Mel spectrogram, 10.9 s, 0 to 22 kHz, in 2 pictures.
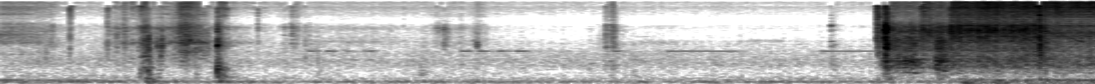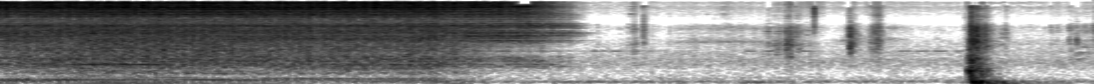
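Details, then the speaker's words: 2002 Honda CR-V with no-start, one camshaft position sensor reconnected and the other left disconnected: quick crank, fires and settles into steady idle briefly before shutoff; starts fine, confirming the reconnected sensor is the working one. "So now we know for sure this is the one. This one is working."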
